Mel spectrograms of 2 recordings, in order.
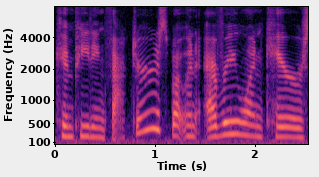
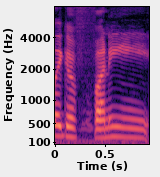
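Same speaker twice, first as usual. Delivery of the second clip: ordinary talk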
